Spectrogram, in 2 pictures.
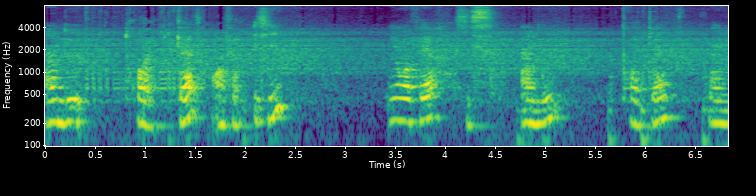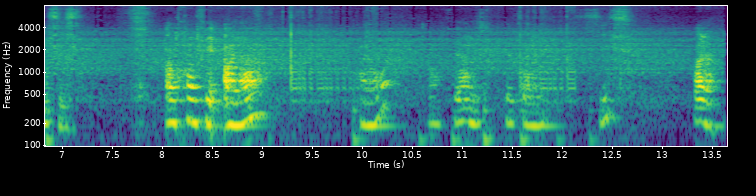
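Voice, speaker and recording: A man's voice: high voice, expressive, takes it slowly, gravelly, pauses often. Sniffly man counting squares aloud. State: stuffy, sniffling from a cold. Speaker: tutorial host. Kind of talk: casual step-by-step tutorial. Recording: echoey room with background noise.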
